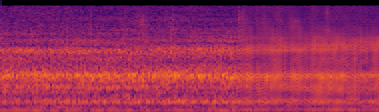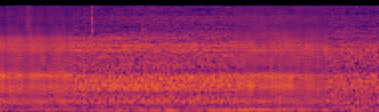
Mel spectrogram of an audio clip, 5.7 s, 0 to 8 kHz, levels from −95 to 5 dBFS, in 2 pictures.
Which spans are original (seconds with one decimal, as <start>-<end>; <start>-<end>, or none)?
0.0-1.8; 3.4-4.6; 5.3-5.7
